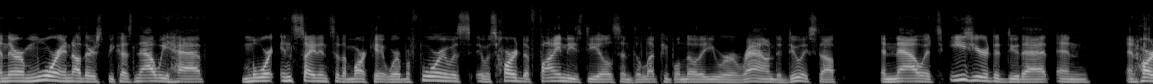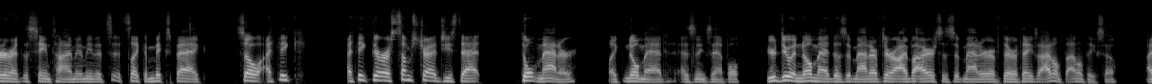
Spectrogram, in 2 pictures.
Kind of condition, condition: setting, live audience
